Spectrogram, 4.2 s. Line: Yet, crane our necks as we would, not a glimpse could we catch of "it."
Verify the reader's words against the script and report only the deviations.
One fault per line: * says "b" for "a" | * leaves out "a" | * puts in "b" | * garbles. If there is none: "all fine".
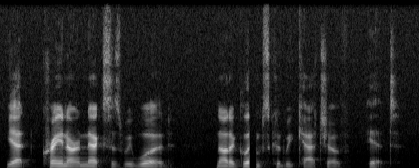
all fine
